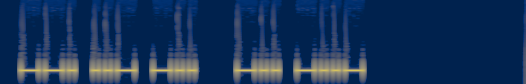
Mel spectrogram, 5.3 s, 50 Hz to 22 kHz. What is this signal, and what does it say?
Morse code, heard as a keyed tone, about 20 wpm, 700 Hz. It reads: GUD DX
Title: Speed-Racing Common QSO Phrases - 17wpm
